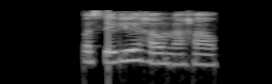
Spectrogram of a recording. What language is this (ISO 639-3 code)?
dav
